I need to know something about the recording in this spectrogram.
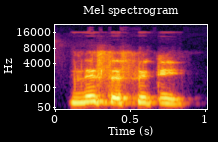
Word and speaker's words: necessity: There was a bit of mother tongue influence when you were pronouncing it. One second. Okay. This one. Necessity. Ne- Necessity, right? But when you were saying necessity. necessity, because you have a little bit of Punjabi accent, right?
